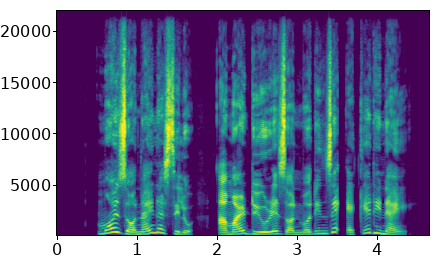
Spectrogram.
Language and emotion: Assamese, surprised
